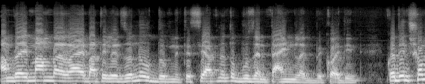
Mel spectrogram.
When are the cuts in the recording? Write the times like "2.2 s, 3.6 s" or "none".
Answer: none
